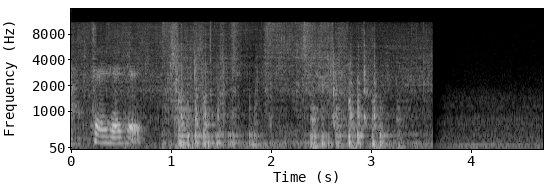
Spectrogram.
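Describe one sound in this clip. Chopsticks scrape and clatter against a pan.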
